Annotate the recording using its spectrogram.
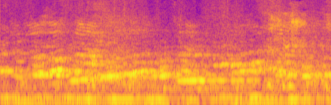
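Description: Children's voices chattering and calling out over recorded Chinese folk music that accompanies the dance.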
